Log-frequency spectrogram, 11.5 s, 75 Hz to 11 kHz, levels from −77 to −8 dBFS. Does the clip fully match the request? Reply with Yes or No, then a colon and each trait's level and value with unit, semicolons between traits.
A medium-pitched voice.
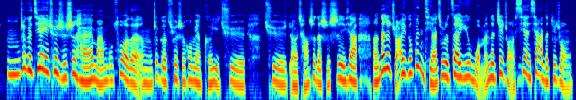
No: high, 205 Hz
